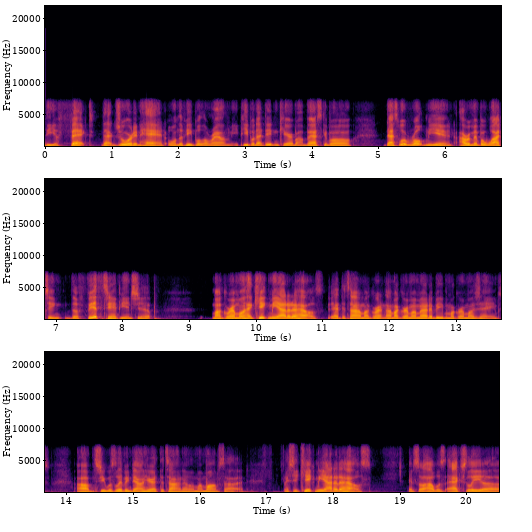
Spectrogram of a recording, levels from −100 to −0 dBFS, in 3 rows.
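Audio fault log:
10.57–12.08 s and 16.12–18.03 s, AMR rate drop: after "kicked me out of", and again between "the time on my" and "of the house", the clear wideband speech turns rough and synthetic with no gap or narrowing of the band. This fits the link forcing AMR-WB down from 23.85 to about 8.85 kbit/s, with fewer bits left to model the voice.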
